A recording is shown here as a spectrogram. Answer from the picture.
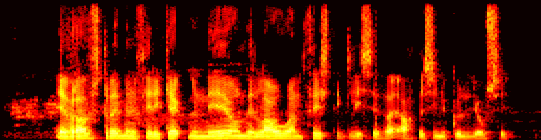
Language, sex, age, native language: Icelandic, male, 20-29, Icelandic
